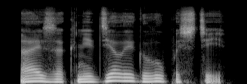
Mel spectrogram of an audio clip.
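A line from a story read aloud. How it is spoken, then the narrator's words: Cold. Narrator (Russian): холодно произнес он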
